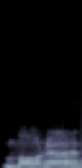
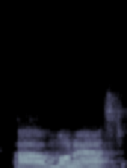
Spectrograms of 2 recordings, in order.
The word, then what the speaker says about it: Monast: It was originally Mona, then they added an ST, but they still pronounce it as Mona. So I go as either way, Monast or Mona.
